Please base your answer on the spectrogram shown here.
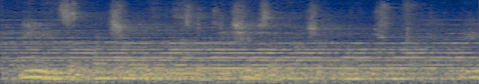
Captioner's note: speaking in foreign language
